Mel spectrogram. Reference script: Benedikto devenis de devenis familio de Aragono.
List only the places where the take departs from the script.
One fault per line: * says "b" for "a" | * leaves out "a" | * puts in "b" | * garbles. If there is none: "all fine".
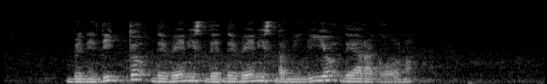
all fine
